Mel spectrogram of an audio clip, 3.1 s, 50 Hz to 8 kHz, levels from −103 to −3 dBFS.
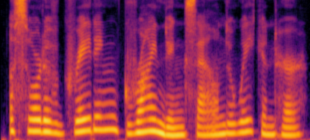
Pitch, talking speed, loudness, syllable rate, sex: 210 Hz, 155 wpm, -18 LUFS, 4.5 syllables/s, female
